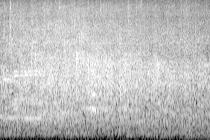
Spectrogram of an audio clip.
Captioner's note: audience clapping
